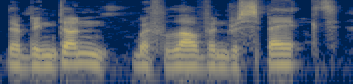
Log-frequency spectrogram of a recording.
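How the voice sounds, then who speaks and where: A male podcast guest with a strikingly bright, forward voice and a very dry sound. He gives his opinions conversationally, at a medium pitch. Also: little pitch movement, a little slow, no room sound. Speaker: podcast guest, magazine editor. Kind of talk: casual chat, giving opinions.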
